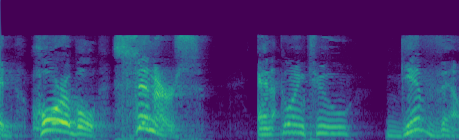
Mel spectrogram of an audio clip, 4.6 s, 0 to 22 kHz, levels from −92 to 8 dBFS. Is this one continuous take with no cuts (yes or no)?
no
